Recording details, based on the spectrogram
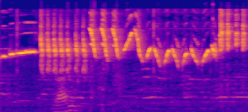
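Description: Hill blue flycatcher singing a quick, varied run of high whistled notes, buzzy trills and swooping up-and-down phrases, delivered without pause.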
